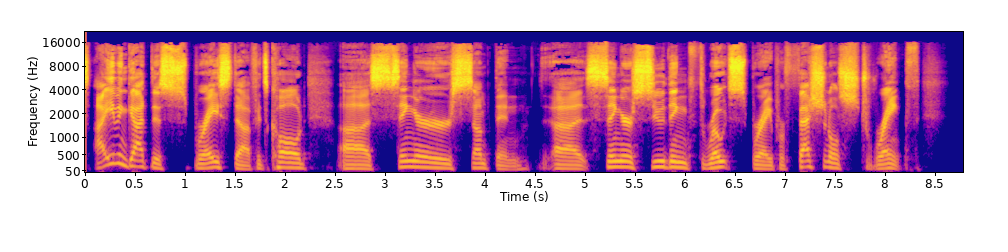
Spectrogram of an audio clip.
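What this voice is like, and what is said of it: Hoarse, strained, fading voice. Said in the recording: “I'm already losing my voice.”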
